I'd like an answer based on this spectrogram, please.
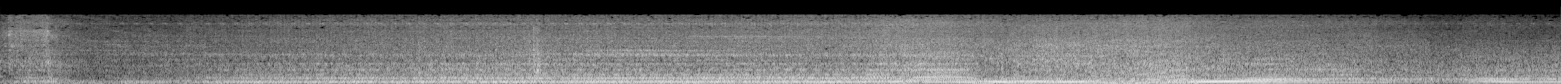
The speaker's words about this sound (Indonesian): Aku langsung berlari menuju mobil dan pulang ke rumah.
